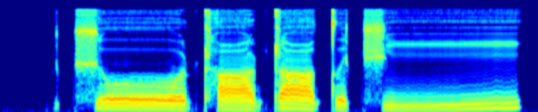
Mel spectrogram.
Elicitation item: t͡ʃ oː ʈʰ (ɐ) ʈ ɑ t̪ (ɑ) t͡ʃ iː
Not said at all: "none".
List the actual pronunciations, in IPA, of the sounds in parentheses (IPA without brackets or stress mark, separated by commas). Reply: ɑ, ə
